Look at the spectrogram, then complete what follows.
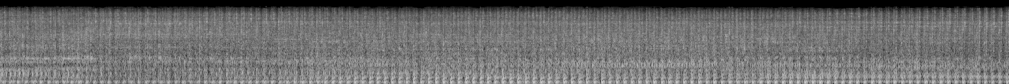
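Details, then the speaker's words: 1984 Honda Z50R mini bike, started and idling: small single putters at a fast, even idle with no misses, knocks or rattles; a healthy idle. "Compared to the mini bike over there, this one's pretty loud."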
